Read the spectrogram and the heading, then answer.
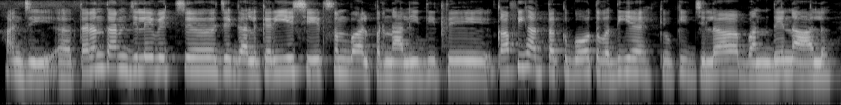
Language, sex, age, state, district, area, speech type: Punjabi, female, 30-45, Punjab, Tarn Taran, urban, spontaneous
